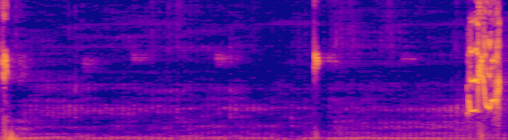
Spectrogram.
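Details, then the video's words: Lovebird lure call: two brief piercing chirps, then a longer harsh, shrill screech near the end, over a low pulsing hum. "suara pancingan burung lovebird"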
